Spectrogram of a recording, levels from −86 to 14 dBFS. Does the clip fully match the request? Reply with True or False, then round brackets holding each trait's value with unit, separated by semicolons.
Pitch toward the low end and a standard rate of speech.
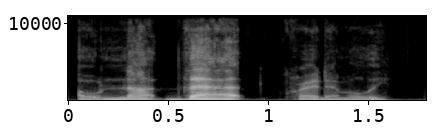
True (130 Hz; 165 wpm)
